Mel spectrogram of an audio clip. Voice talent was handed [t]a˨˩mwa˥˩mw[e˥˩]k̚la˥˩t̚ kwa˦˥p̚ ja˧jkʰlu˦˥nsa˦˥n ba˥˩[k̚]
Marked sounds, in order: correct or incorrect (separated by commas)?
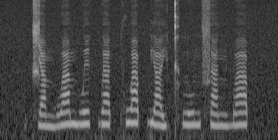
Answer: incorrect, correct, incorrect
